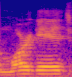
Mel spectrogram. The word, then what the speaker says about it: mortgage: so you have a mortgage what is that there's a silent T in it like what the [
